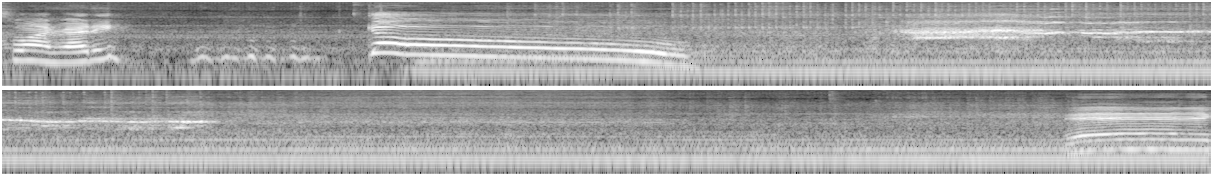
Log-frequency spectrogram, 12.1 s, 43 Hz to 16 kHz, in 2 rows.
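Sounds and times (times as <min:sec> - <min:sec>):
garage door opener motor hum: 0:00.7 - 0:12.0
high wavering squeal: 0:04.4 - 0:07.4.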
